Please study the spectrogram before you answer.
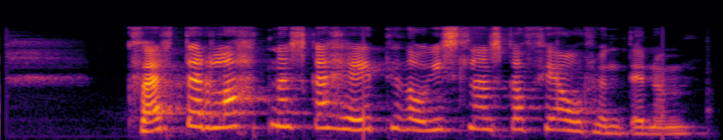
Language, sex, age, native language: Icelandic, female, 30-39, Icelandic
